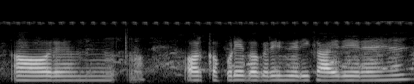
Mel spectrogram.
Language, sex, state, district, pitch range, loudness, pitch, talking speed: Hindi, female, Bihar, Jahanabad, 195-200 Hz, -19 LUFS, 195 Hz, 145 wpm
